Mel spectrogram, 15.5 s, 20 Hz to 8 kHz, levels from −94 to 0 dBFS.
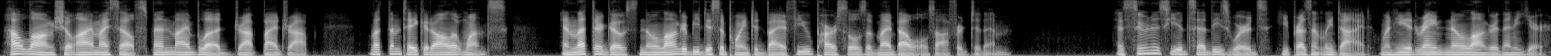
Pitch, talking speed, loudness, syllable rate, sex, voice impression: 105 Hz, 215 wpm, -20 LUFS, 5.3 syllables/s, male, very masculine, very adult-like, thick, relaxed, weak, slightly dark, soft, slightly muffled, fluent, slightly raspy, very cool, very intellectual, slightly refreshing, very sincere, very calm, very mature, friendly, very reassuring, unique, very elegant, slightly wild, very sweet, slightly lively, very kind, very modest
